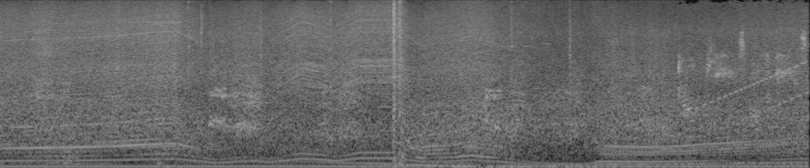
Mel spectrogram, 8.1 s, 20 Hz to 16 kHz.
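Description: Hyper car in GTA 5 revving hard at speed, engine pitch climbing and dipping through gear changes with tire squeal, loud and continuous, with a brief crash-like burst midway.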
